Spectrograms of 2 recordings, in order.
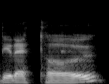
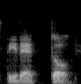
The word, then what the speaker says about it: directo: Okay, it's not directo, it's directo. Okay, so just one sound, O, we don't close our mouths.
